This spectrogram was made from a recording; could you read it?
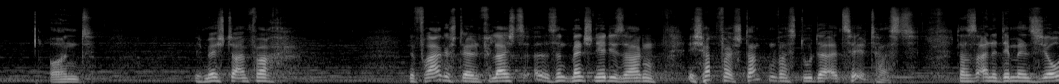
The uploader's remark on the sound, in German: aus unserem Gottesdienst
